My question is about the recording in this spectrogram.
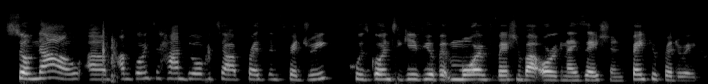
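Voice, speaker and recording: A woman from Bulgaria opening an online webinar as its co-founder and host, speaking in a measured way with frequent pauses and ums over a video call. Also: fairly high pitch, fairly even intonation.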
